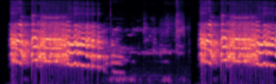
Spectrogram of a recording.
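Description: Mini ayam ketawa (Indonesian laughing chicken) rooster crowing twice: each crow is a loud call that breaks into a trail of short falling notes, the second one starting about three seconds in.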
